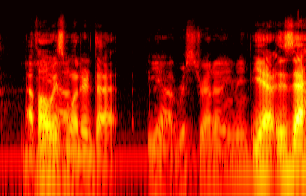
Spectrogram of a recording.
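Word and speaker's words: ristretto: so can you tell me the difference between Rosetto and an espresso shot I've always wondered that yeah RTO you mean yeah is that how you say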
